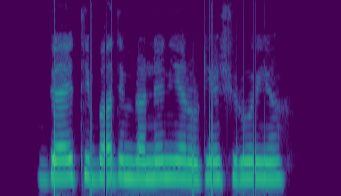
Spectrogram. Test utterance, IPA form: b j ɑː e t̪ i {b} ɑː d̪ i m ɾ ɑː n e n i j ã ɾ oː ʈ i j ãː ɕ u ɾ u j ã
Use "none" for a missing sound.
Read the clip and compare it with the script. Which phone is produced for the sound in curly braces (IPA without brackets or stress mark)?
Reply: b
